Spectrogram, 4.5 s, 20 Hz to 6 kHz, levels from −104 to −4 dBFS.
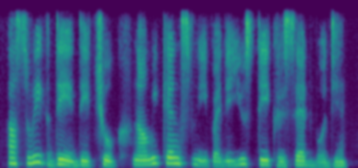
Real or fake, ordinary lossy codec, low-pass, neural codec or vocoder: fake; none; 5.4 kHz; codec, 24 kHz, 0.5 kbps, DualCodec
